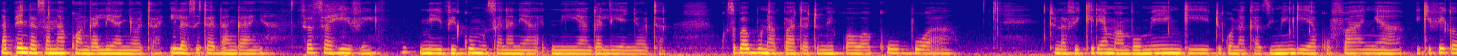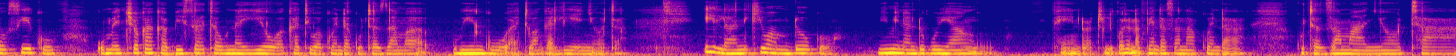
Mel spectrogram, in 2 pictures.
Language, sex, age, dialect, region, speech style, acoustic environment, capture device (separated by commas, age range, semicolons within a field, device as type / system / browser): Swahili, female, 25-34, Kenya - Nairobi Sheng-influenced, Kenya, relaxed, music, mobile / Linux / Chrome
